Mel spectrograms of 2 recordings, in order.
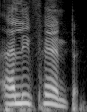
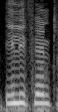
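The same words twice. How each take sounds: First: एलिफेंट opening on "eh", as "eh-li-fent"; first E as "e". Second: एलिफेंट opening on "ee", as "ee-li-fent"; first E as "i". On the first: Teacher concluding the rule, एलिफेंट begun with "eh". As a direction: say एलिफेंट with "eh" at the start. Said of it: "ई का उच्चारण ए के रूप में". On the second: Teacher warning students off a misreading, एलिफेंट begun with "ee". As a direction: say एलिफेंट with "i" at the start. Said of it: "एलिफेंट नहीं पढ़ेंगे". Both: Shown as a demonstration.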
